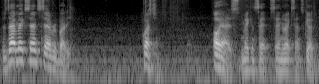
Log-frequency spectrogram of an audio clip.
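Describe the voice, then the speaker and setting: A man's voice: mid-range voice, huge pitch swings, moderate pace, darkish tone, slight background noise. A man teaching a class in the manner of a professor lecturing, informal and often checking in with students through questions.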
